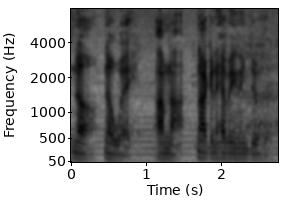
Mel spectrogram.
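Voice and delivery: low, quiet retold brush-off; dismissive refusal. Man answering fiancée about going into ministry, dismissive refusal. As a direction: rule it out under your breath, pitched low.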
